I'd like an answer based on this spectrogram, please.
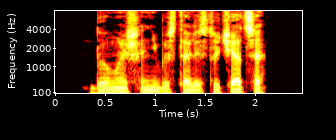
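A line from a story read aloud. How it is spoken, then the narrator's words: Barely audible. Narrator (Russian): едва слышно произнес Раткин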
